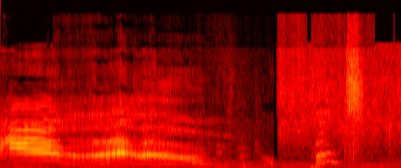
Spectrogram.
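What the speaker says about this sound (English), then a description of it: "collection of meows." Several rescue cats meow in turn, long drawn-out wavering cries that rise and fall, loud and close, with a higher, shorter meow near the end.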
